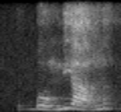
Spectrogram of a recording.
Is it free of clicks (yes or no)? yes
